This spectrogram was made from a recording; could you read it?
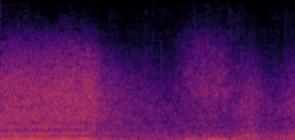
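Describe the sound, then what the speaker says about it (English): A monster truck engine revs in the BeamNG racing game during a Monster Jam freestyle event in Tampa, Florida, a steady loud drone with slight rises in pitch, heard alone and close. "So here goes the race monster truck, ready to throw it down."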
